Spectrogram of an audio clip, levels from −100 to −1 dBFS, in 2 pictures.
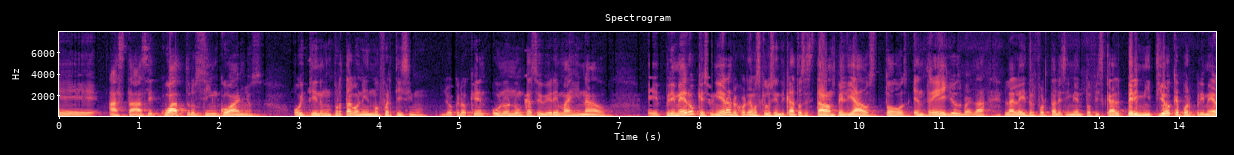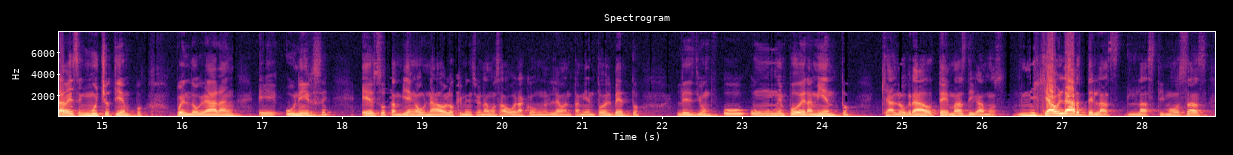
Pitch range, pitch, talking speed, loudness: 115-145 Hz, 130 Hz, 170 wpm, -16 LUFS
